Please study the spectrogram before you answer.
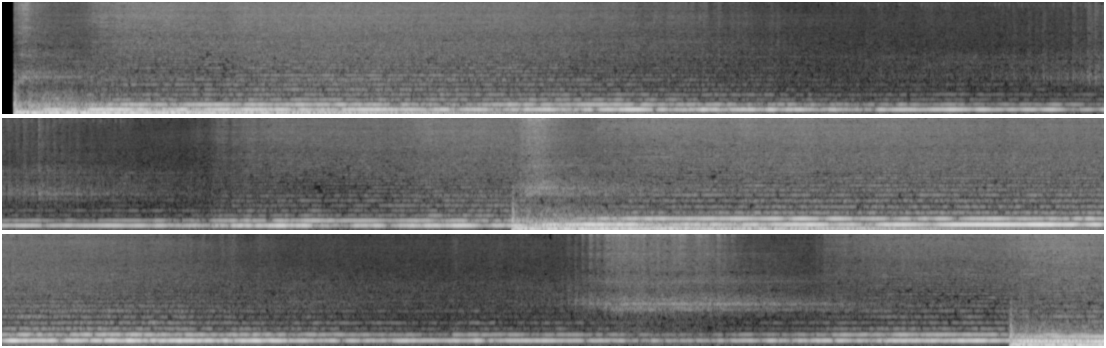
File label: Pizzaplex Ambiance; Five Nights at Freddy's; FNAF Security Breach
